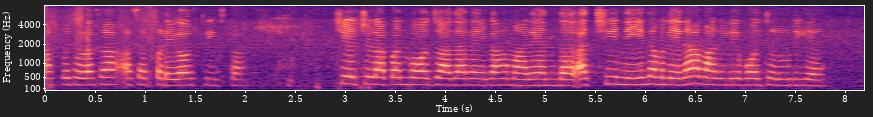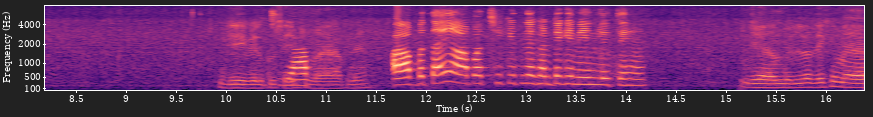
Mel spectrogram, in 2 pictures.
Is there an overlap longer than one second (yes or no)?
no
